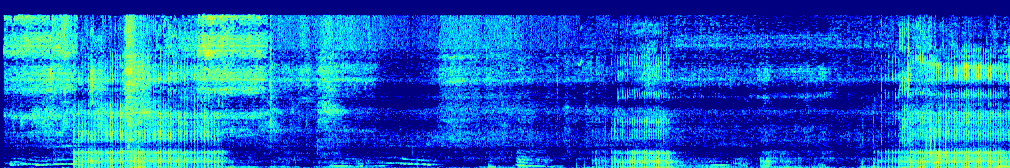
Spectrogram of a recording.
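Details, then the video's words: Chihuahua sleeping at home on an overcast morning in Crimea, with a poodle also in the house; rough, low, broadband snores come in bursts about a second long, separated by a woman's speech greeting the morning. "Принцессы не храпят"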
